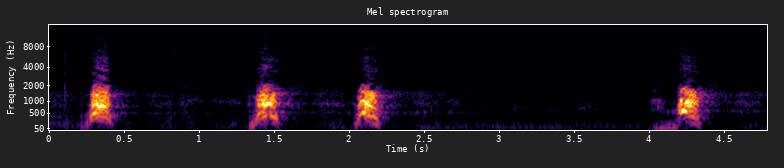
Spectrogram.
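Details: Heavy German Shepherd, 125 lb, of Czechoslovakian lines, facing a groundhog. Four single, forceful barks, the first three about a second apart, then a longer gap before the last, with quiet between.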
